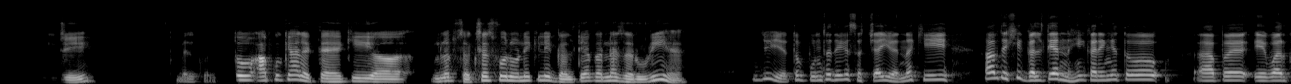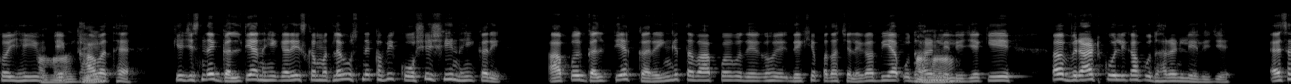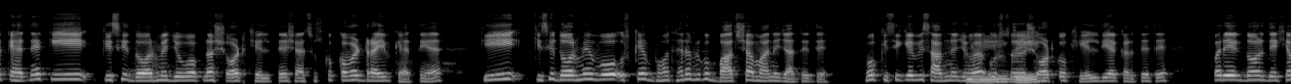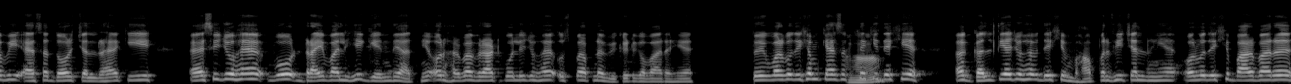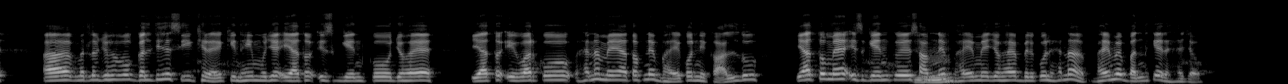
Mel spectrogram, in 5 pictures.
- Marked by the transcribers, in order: in English: "सक्सेसफ़ुल"; dog barking
- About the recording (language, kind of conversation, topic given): Hindi, podcast, गलतियों से आपने क्या सीखा, कोई उदाहरण बताएँ?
